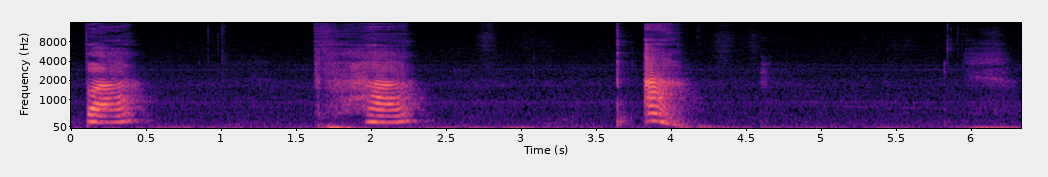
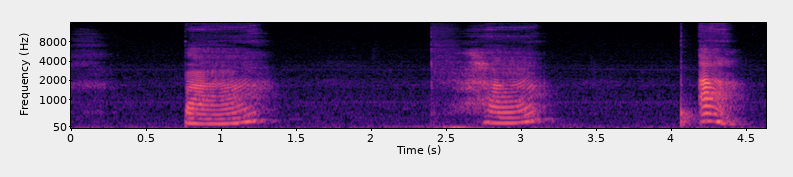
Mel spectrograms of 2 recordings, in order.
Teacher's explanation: La pronunciación bilabial es el aire que viene de la laringe, se obstruye en los labios. Sale y se obstruye en los labios y luego deja pasar el aire.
